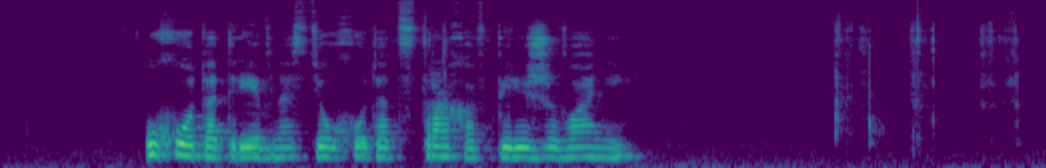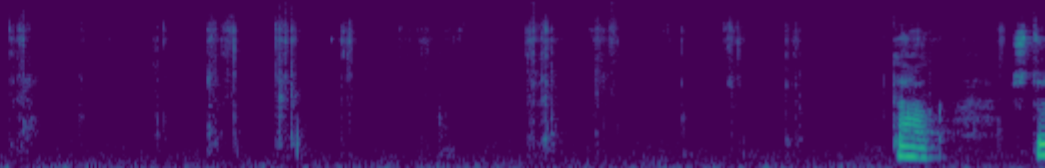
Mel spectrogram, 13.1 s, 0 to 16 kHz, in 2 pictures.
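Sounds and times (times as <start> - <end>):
cards flicking and tapping: 5.2 - 11.6.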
